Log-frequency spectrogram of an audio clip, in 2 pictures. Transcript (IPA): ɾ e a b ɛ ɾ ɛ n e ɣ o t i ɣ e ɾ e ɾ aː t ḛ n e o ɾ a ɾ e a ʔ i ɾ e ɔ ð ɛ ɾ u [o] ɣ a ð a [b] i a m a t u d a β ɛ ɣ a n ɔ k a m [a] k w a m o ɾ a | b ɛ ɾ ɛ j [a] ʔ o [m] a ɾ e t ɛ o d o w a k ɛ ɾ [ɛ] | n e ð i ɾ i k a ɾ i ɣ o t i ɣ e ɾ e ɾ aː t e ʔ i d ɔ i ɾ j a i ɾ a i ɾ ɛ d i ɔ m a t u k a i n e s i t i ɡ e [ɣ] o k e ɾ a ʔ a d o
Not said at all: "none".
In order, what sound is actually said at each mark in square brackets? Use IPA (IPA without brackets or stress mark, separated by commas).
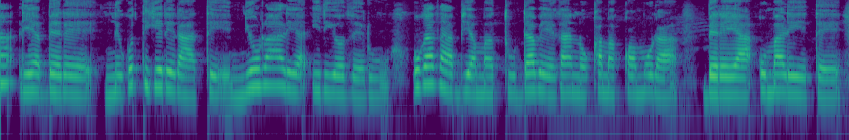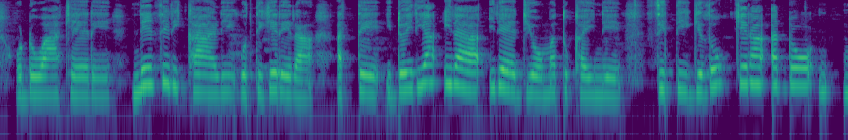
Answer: o, b, a, a, m, e, ð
